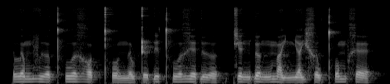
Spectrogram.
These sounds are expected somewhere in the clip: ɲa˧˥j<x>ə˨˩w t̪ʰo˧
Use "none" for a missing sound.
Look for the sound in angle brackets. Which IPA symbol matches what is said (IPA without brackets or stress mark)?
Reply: x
